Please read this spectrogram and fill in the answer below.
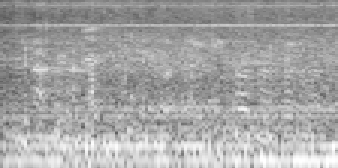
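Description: Faint steady hum with low room noise in a pause between spoken phrases.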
